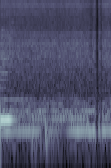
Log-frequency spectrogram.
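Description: A woman's held voice trails off just after the start, leaving a low steady hum with a faint even hiss behind it.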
